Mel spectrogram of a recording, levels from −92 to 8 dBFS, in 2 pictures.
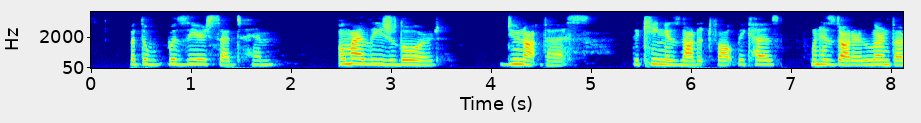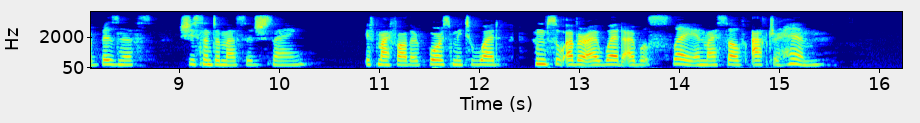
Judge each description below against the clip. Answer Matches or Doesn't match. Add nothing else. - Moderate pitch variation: Doesn't match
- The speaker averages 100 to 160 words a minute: Doesn't match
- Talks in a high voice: Matches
